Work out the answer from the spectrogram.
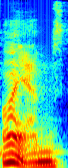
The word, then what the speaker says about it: iamb: the word i am is pronounced just like the phrase i am now let's expand that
